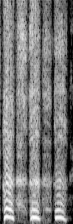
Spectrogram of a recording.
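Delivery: high, breathy huffs like an exhausted dancer; imitating panting. Dancer catching breath after the audition, high panting. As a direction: pant hard after the big move.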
